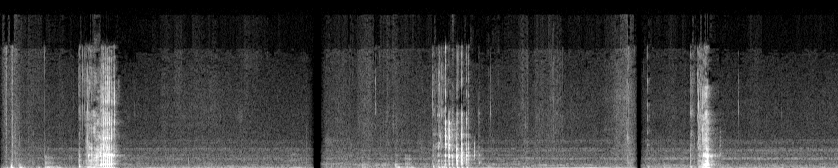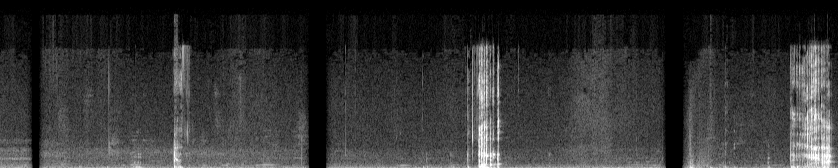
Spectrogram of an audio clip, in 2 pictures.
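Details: Office worker who holds in burps at work burps freely at home: about six separate loud burps over seventeen seconds, with quiet room noise between them; burping.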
